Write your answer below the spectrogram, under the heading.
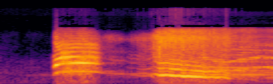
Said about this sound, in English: His sneeze stirs up gusting winds. It blows the other dwarfs across the room.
